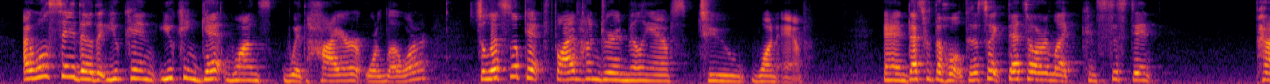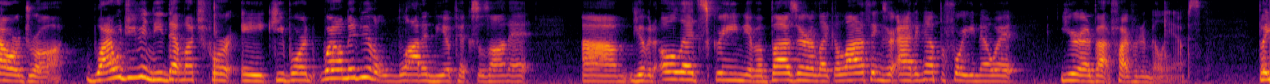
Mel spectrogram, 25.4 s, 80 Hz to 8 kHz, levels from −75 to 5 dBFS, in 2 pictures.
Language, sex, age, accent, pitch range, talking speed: English, female, 40-59, American, 200-255 Hz, 205 wpm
